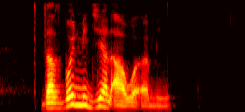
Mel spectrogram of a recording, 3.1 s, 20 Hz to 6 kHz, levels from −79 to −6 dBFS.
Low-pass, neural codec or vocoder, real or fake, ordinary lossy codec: 5.4 kHz; none; real; Opus, 24 kbps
